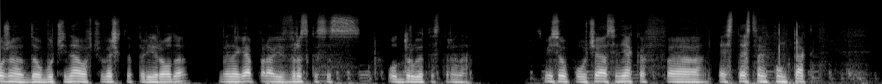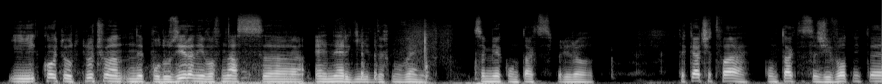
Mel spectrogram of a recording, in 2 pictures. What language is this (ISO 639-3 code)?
bul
